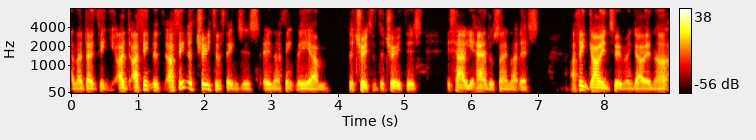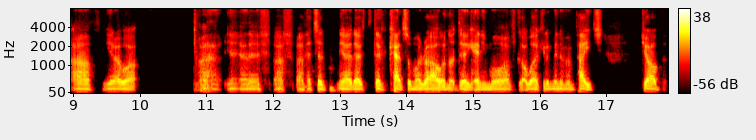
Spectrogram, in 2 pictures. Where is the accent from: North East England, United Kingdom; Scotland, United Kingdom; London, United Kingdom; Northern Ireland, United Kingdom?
London, United Kingdom; I'm a Londoner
